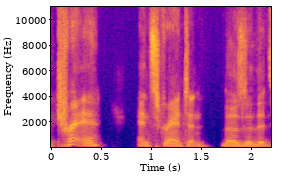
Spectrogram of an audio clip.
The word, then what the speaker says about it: Trenton: And in New Jersey, how would you pronounce the name of that city? – Trenton. – That's how we say it at home. Trenton. – Trenton. Yeah, we don't say the T, right?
